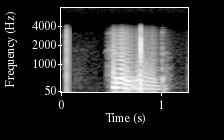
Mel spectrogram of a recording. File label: garbled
